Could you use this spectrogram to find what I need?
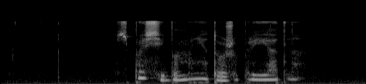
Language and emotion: Russian, neutral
